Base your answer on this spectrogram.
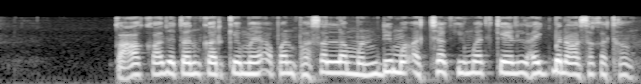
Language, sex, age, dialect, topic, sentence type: Chhattisgarhi, male, 25-30, Central, agriculture, question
